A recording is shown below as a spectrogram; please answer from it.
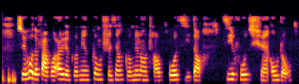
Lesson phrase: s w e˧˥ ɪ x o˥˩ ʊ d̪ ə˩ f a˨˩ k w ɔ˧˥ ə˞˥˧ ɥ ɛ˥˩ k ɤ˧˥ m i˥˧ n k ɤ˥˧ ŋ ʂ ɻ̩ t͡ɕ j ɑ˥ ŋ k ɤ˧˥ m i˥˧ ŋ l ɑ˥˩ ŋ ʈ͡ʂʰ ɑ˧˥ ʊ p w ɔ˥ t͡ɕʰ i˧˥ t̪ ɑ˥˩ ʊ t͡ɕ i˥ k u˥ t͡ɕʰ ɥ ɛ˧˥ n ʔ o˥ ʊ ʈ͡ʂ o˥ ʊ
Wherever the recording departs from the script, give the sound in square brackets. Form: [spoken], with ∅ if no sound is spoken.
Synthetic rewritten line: s w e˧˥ ɪ x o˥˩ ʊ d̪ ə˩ f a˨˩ k w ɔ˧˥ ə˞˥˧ ɥ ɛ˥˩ k ɤ˧˥ m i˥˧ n k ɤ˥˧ ŋ ʂ ɻ̩ t͡ɕ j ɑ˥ ŋ k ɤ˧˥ m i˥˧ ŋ l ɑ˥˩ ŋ ʈ͡ʂʰ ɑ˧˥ ʊ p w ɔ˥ [t͡ɕ] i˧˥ t̪ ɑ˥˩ ʊ t͡ɕ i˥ [x] u˥ t͡ɕʰ ɥ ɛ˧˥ n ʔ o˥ ʊ ʈ͡ʂ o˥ ʊ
